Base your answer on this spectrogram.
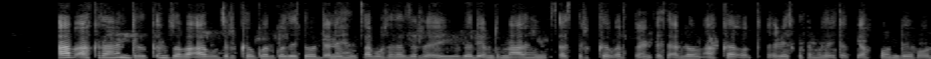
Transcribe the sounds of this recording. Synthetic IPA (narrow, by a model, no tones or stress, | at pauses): ʔaβʔakʰɾanɨnd̪ɨɾkʼːɨmzoβa̰ʔaβzɨɾɨkʰːɐβɡʷolɡʷozɐjt̪ʰɐwɔd̪ːʔɐnajhɨnt͡sʼabo̞t̪ʰat̪ʰat̪zɨɾɐ̰ʔɨjːuɡɐliʔo̞md̪ɨmːaaβhɨnt͡sʼɐzɨɾɨkʰːɐβʔɨɾt͡sʼɨʕɨnt͡sʼet̪a̰lːɐwomʔa̰kʰa̰t̪ʼʕβet̪kʰɐt̪ʰɐmat̪ait̪ʰjopʼjakɨxownd̪ɐjɪxʔṵlu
